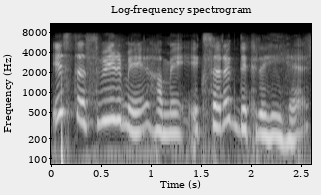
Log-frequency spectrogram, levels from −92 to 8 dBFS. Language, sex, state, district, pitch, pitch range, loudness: Hindi, female, Assam, Kamrup Metropolitan, 280 Hz, 235-365 Hz, -17 LUFS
